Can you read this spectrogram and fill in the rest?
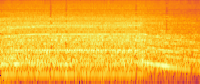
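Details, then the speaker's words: Shop vacuum motor sounds strained with a high whiny note that holds then sags; filter only slightly dusty and inside clean, slight overheating smell, owner suspects overheated motor damaged impeller, cause unclear. "you can kind of hear it struggling and I'm not sure why I just wonder if perhaps the motor has gotten too hot at some point and that's caused an issue with the impeller or something I don't know"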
